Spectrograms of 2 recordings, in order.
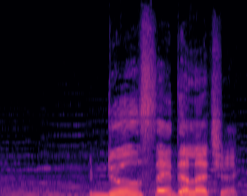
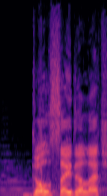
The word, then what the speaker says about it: dulce de leche: That's how you say it. That was pretty much right. Dulki Delei. Bro, I've got the Spanish the Spanish woman telling me how to pronounce it here. Dulce de leche. That's what she says.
